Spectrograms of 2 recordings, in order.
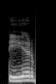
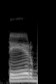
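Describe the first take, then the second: First: The vowel sounds like 'ear'. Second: The vowel sounds like 'air'. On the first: It means drops from the eyes. "इसे मैं अगर टीयर बोलूँ तो ये आंसू बन जाएगा" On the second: It means to rip something. "मैं इसे टेयर बोलूँ तो टू रिप हो जाएगा"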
